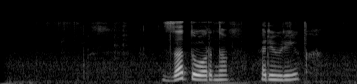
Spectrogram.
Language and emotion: Russian, neutral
